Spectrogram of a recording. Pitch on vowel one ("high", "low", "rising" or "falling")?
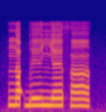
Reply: high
